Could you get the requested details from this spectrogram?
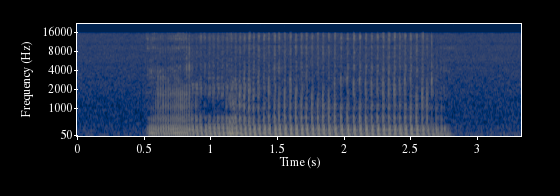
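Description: A single long, rattling, fluttering snore from a small flat-faced dog in a quiet room.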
